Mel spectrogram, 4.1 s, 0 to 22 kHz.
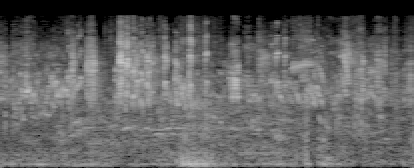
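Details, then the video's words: Twenty budgerigar pairs producing high, thin squawks and chirps in a softer, scattered chatter with a faint low rumble. "20 Budgie pairs chirping sounds | Beautiful parrot singing"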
